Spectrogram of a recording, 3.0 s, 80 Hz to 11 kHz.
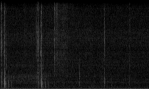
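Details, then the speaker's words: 2002 Ford Explorer, ignition on, climate dial turned to heat: light clicks roughly every half second from behind the dash over a low engine hum, blend door actuator clicking; heat shuts off, actuator to be replaced. "I've turned it to cold and you can see it shuts off when I try to get some heat and after doing some research online I found out that this is an issue with the air door actuator"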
